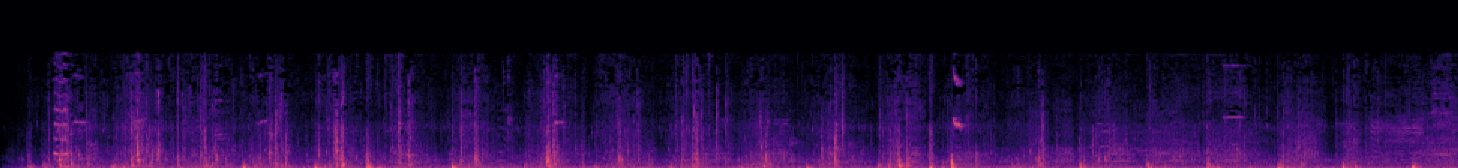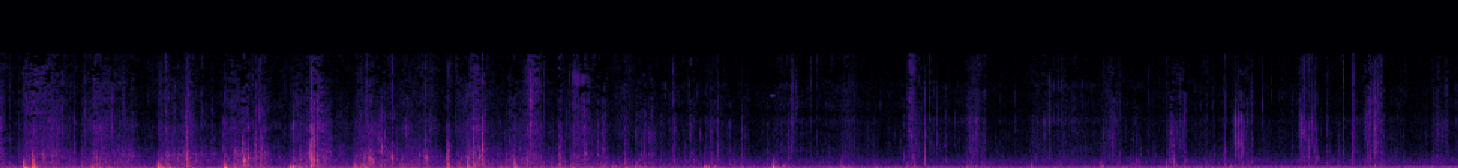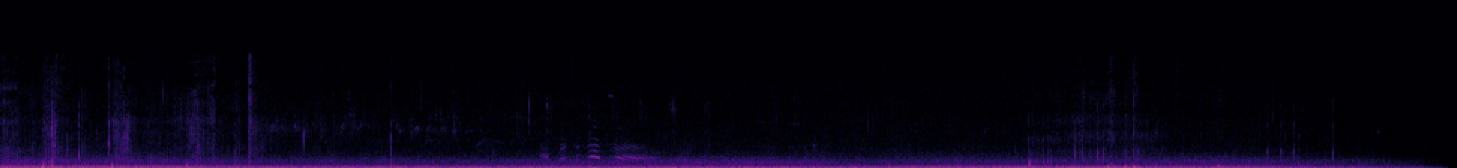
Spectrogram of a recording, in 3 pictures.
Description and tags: Footsteps Walking Boot Pontoon to Standstill
walking, footsteps, gravel, pontoon, boots, water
